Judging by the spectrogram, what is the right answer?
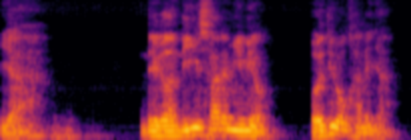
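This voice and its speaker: A man doing gruff suspicious older brother, low voice, blunt, dull lo-fi sound. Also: lively intonation, takes it slowly. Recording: roomy, dull lo-fi recording.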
